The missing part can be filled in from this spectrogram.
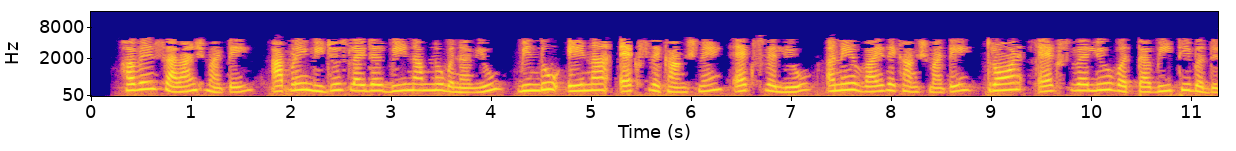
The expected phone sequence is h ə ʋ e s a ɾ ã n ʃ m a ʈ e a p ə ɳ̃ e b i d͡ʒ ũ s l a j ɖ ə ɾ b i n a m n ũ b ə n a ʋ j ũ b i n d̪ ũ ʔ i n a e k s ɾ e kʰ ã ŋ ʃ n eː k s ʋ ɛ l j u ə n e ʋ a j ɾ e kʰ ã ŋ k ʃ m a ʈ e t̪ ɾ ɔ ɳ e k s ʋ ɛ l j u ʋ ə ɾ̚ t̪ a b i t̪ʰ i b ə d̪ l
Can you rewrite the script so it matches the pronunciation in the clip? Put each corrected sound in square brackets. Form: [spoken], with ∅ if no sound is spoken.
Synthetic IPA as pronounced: h ə ʋ e s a ɾ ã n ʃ m a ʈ e a p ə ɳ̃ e b i d͡ʒ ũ s l a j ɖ ə ɾ b i n a m n ũ b ə n a ʋ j ũ b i n d̪ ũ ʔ [e] n a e k s ɾ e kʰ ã ŋ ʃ n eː k s ʋ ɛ l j u ə n e ʋ a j ɾ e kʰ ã ŋ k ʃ m a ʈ e t̪ ɾ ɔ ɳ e k s ʋ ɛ l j u ʋ ə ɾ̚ t̪ a b i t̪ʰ i b ə d̪ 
